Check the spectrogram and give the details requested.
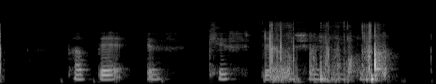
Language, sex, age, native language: Icelandic, female, 18-19, Icelandic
